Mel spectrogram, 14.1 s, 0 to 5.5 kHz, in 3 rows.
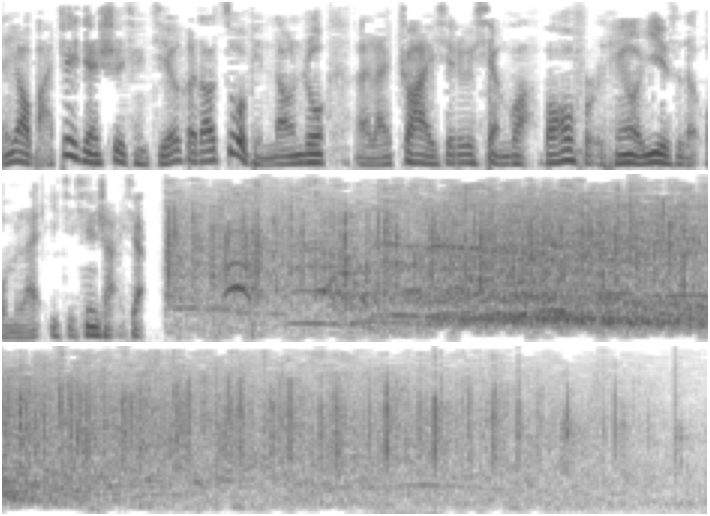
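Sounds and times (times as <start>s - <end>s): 
speech: 0.0s - 6.2s
live audience applause: 5.8s - 14.1s.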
